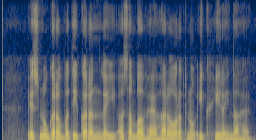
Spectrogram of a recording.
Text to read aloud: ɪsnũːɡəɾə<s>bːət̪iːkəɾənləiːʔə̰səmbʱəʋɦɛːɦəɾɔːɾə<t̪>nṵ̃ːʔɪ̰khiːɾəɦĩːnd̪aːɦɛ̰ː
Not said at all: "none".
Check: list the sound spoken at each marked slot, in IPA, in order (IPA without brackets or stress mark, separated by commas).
none, t̪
